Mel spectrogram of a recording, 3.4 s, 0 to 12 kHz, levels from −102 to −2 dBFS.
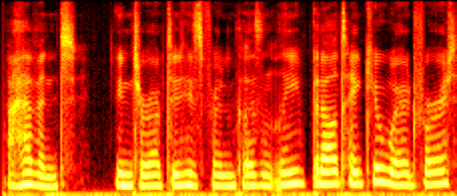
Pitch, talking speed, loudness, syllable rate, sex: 200 Hz, 225 wpm, -16 LUFS, 6.2 syllables/s, female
